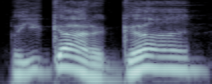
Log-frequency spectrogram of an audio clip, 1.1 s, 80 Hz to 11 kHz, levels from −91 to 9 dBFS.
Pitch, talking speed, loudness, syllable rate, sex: 165 Hz, 280 wpm, -16 LUFS, 5.2 syllables/s, male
